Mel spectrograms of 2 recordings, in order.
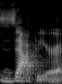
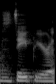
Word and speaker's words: Zapier: It's Zapier as in Zapier makes you happier. Not Zapier like tapier although tapers are cute.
